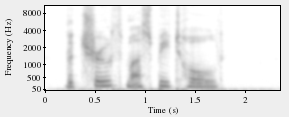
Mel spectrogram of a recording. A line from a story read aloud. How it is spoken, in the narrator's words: cried the farmer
